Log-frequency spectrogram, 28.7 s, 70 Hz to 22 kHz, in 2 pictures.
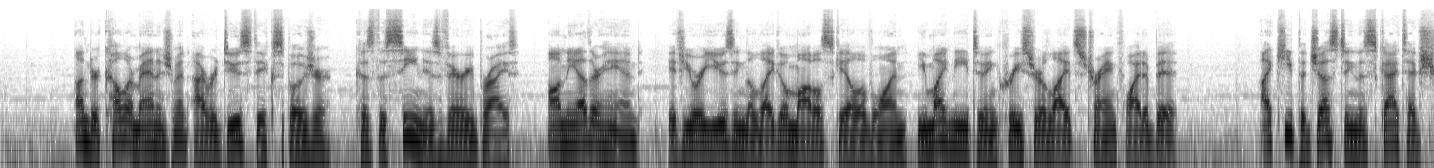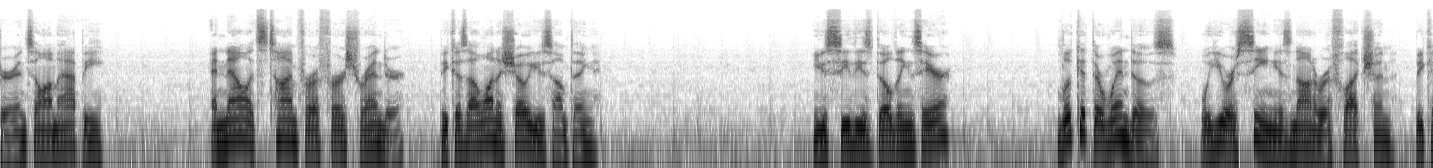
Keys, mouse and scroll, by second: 0.4 click, 1.9 click, 5.2-7.7 drag, 8.2-10.5 drag, 11.6 ctrl+s, 18.1 click, 18.2 ctrl+s.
